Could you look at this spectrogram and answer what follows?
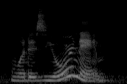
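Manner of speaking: plain reading voice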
